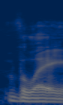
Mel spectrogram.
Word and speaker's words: Veilette: I'm pronouncing it Joe Veilette. It's actually Joe Veilette, but when people see how it's spelled, they often say Veilette. Because they mistake the I for an L? Yeah. So it's Veilette.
